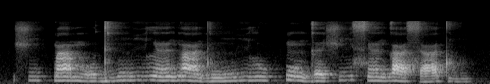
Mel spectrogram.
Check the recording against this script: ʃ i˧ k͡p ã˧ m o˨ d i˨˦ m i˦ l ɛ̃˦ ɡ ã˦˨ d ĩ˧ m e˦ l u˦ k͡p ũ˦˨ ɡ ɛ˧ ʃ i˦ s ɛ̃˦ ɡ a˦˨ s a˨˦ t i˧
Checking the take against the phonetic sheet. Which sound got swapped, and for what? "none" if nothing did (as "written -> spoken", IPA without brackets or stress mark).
e˦ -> i˦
